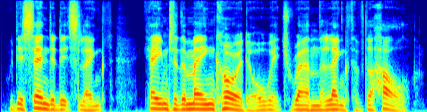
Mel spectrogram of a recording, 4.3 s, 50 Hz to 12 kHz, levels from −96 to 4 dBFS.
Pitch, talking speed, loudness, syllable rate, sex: 130 Hz, 225 wpm, -17 LUFS, 5.4 syllables/s, male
